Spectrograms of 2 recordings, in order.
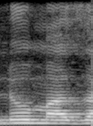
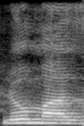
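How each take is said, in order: First: The word ends on a long a vowel. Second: The word ends on a long a vowel.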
